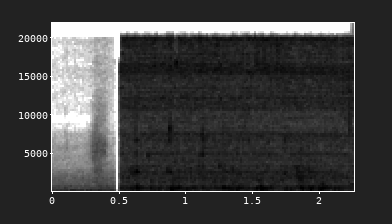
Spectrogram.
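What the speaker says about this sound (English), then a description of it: "So here I'm just filling up the sink with hot water, just my kitchen sink" Hot water gushes from a tap into a very old kitchen sink, starting abruptly and running as a steady, close, full splashing rush with no talking.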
